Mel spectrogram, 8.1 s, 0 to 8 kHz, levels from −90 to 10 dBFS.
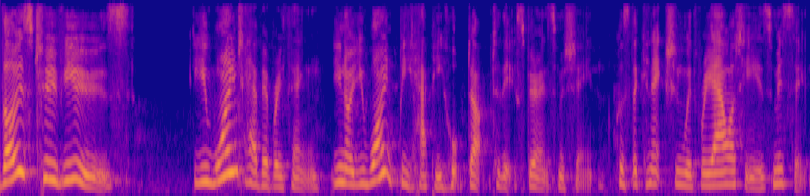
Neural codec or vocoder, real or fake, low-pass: codec, 16 kHz, 16 kbps, FunCodec, trained on LibriTTS, 50 frames a second; fake; 7.2 kHz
